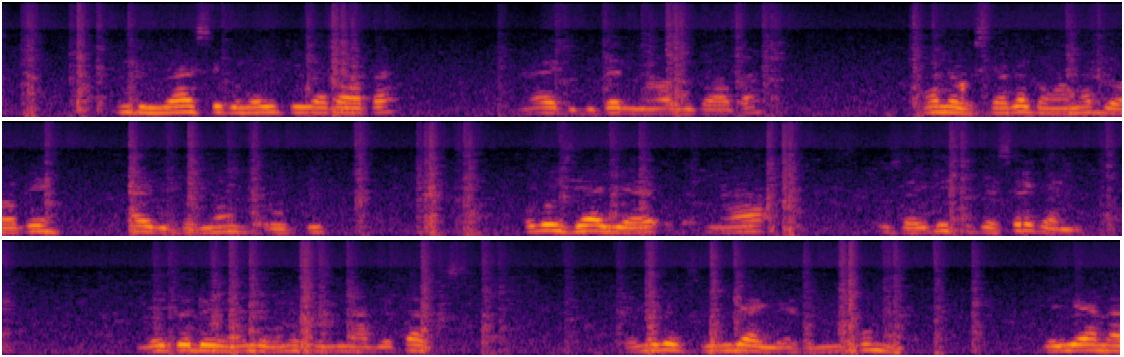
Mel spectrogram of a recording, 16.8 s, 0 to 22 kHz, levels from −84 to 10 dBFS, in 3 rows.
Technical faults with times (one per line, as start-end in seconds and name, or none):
0.00-16.79 noise suppressor artifacts
0.56-1.97 speech cut by the noise suppressor
2.57-3.80 speech cut by the noise suppressor
4.60-7.21 speech cut by the noise suppressor
8.21-11.03 speech cut by the noise suppressor
11.87-12.08 speech cut by the noise suppressor
12.70-13.46 speech cut by the noise suppressor
14.30-15.72 speech cut by the noise suppressor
